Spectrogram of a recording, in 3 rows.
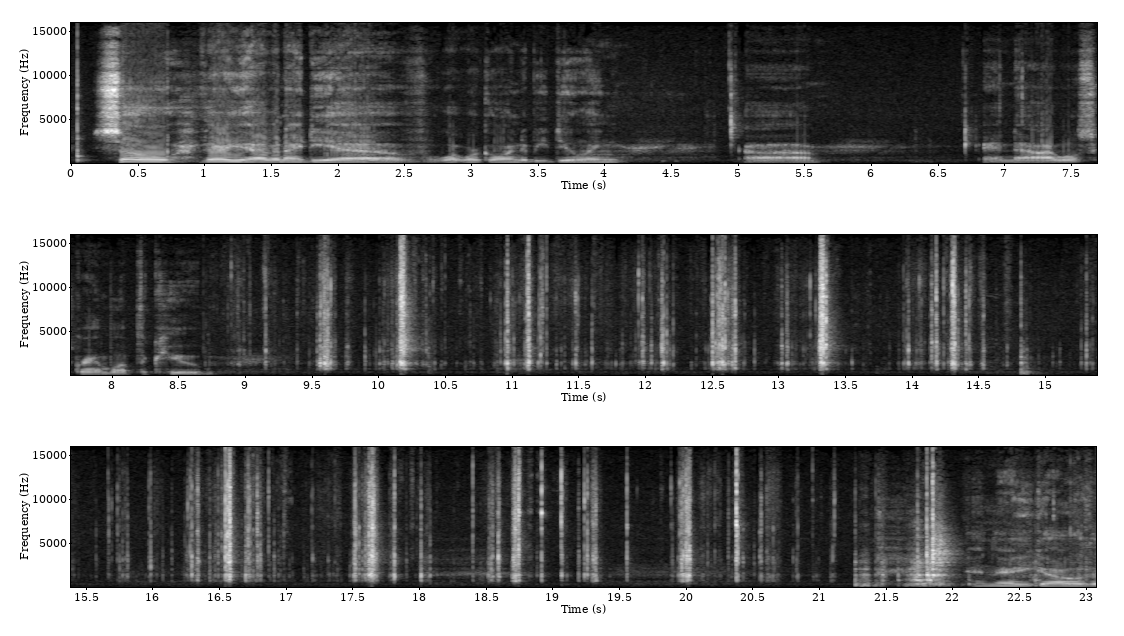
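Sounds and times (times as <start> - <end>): puzzle cube plastic clicks: 8.9 - 21.2.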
